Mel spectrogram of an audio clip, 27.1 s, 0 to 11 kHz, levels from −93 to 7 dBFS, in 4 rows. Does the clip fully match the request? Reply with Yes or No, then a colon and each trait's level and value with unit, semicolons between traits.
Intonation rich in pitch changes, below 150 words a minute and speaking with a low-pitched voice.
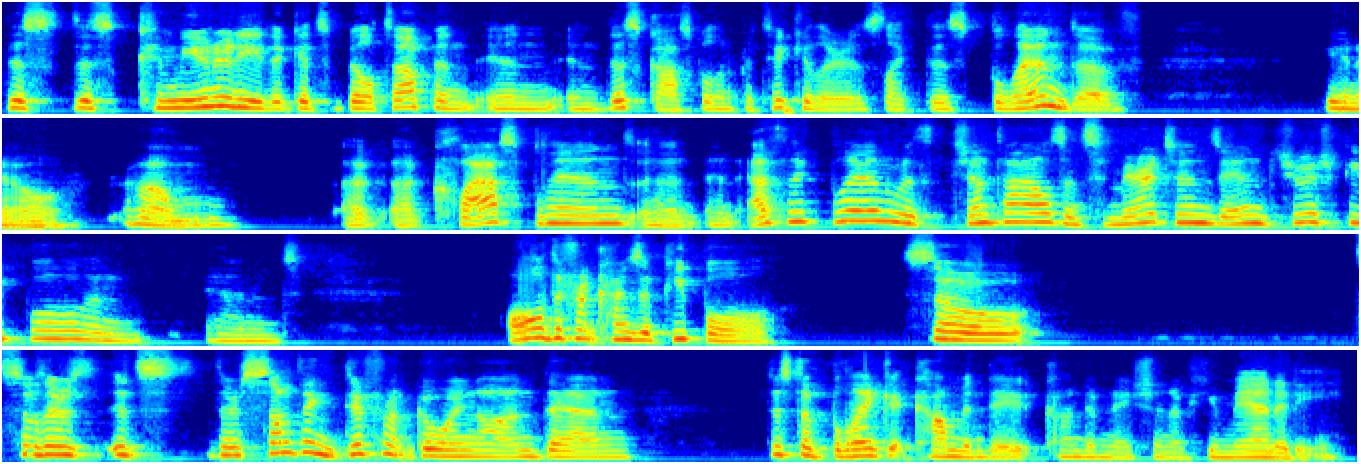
No: wide, 6.7 semitones; slow, 135 wpm; medium, 185 Hz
